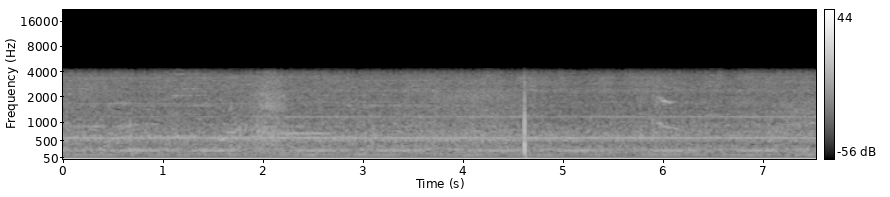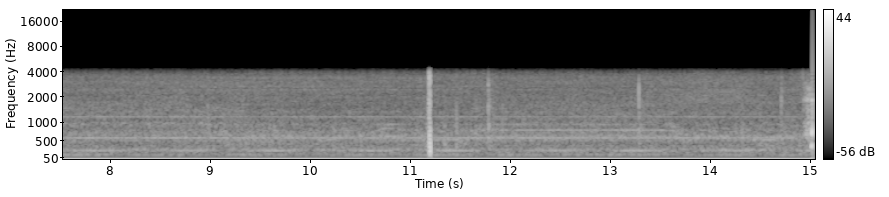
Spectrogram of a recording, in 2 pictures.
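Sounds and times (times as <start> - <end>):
electrical hum: 0.0 - 15.0
kitten mewing: 5.9 - 6.3.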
